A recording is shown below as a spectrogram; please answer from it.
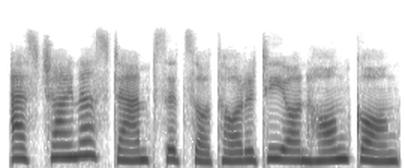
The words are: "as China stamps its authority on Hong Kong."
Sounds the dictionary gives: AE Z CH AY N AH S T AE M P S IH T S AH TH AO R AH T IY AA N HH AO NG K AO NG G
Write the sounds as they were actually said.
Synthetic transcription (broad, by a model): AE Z CH AY N AH S T AE M P S IH T S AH T AO R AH T IY AA N HH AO NG K AO NG G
